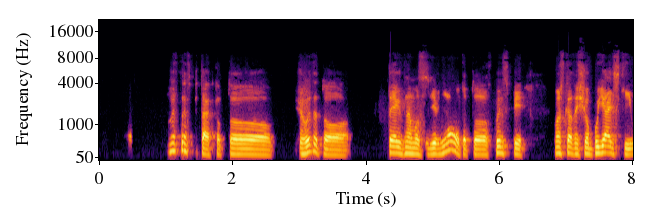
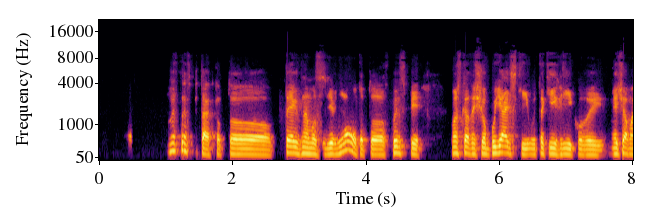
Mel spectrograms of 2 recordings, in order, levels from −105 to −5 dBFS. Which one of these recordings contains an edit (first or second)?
second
